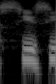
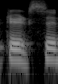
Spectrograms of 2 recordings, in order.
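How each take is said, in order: First: The word begins with an s sound. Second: The word begins with a t sound. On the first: The speaker calls it right. "टी silent होता है उसमें" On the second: The speaker calls it wrong. "टेट से नहीं होता"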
